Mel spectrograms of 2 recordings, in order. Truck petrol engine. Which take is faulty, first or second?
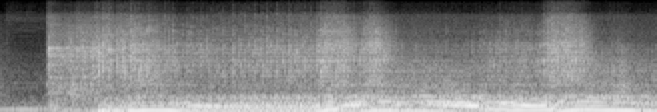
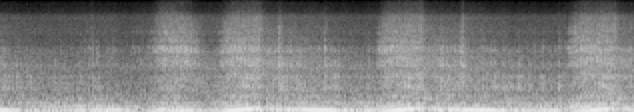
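first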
